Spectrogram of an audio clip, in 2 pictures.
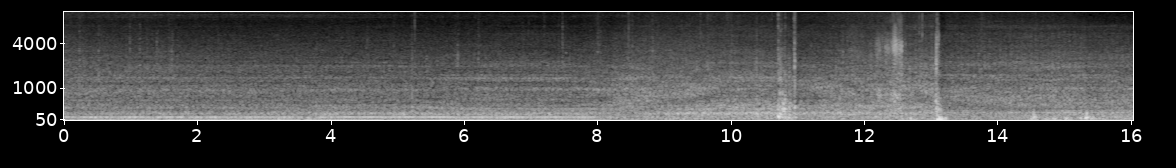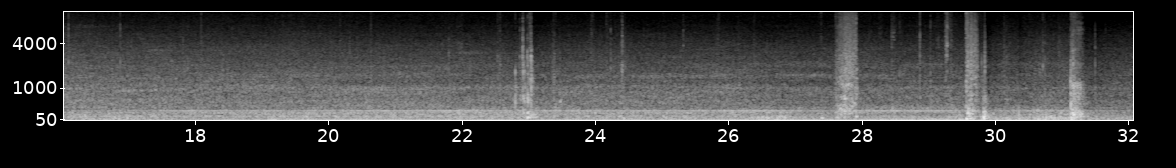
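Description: Mercedes-Benz C180 Kompressor idling steadily, with a handful of sharp clunks from its doors and boot lid being worked.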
